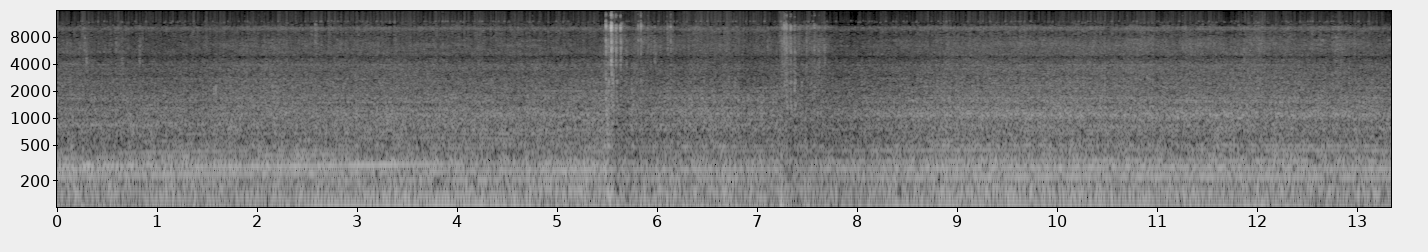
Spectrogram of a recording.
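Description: A steady low hum sits under the road rumble while driving and holds its pitch; the source is not yet pinned down.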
